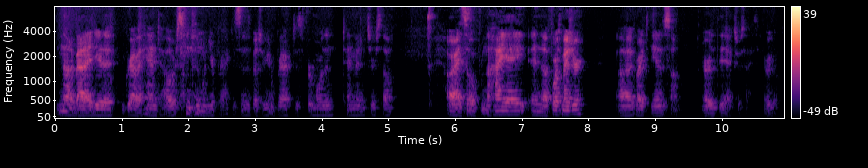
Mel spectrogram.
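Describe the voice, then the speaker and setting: Man, fairly deep voice, instructor, casual tutorial delivery, reassuring, strong room echo. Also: steady tone, quick pace, vocal fry. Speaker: bagpipe instructor. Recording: echoey room.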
